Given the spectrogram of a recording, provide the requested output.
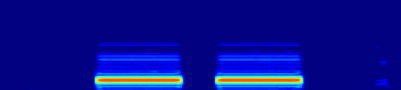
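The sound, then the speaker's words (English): An outgoing phone call's ringing tone: two short, steady electronic burrs in quick succession, the classic double-ring pattern, clear with no voices. “should we call him now without letting him know we're calling him?”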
